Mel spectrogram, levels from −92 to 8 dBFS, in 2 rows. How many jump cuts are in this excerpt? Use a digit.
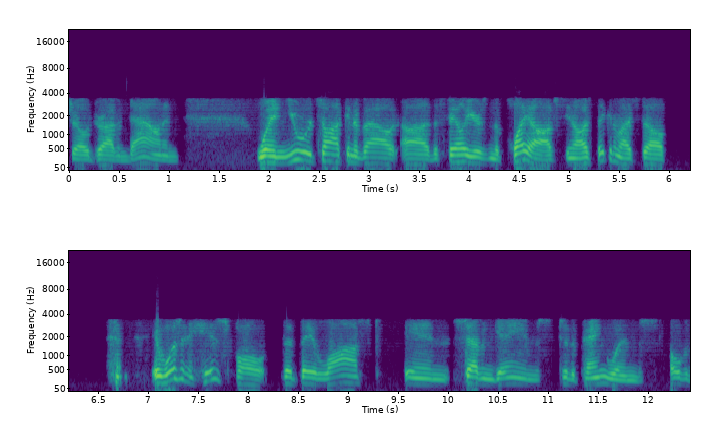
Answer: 0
